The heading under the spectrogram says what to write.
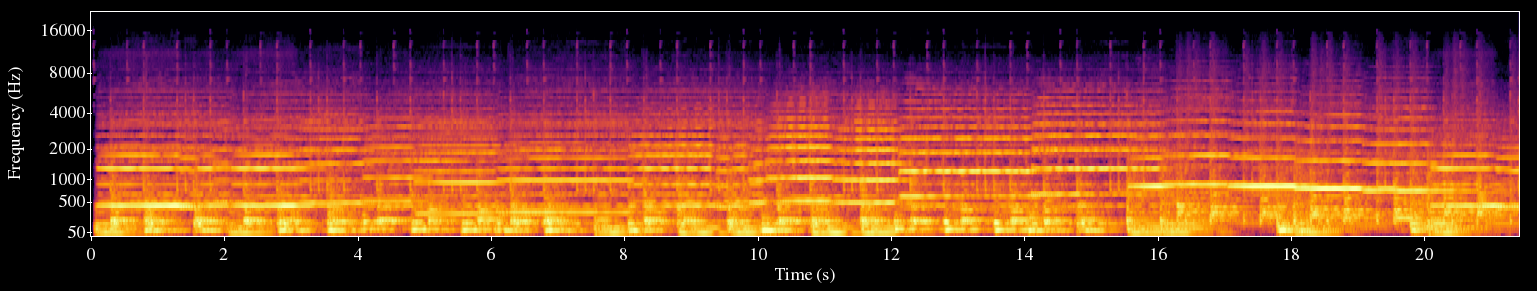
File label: theme defeat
